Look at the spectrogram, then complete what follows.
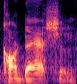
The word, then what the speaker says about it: Kardashian: But you should have pronounced it Kardashian. Kardashian. That's what Kanye would have done.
